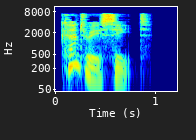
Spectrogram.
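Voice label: "countryseat", British English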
